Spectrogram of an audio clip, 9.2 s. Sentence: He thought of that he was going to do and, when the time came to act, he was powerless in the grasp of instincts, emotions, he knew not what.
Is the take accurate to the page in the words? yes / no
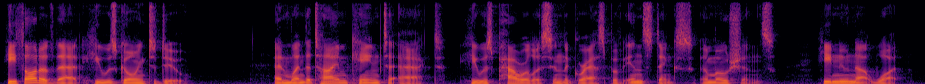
yes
